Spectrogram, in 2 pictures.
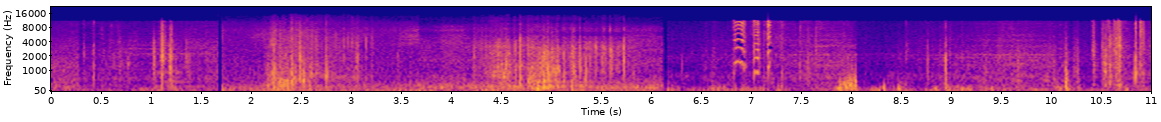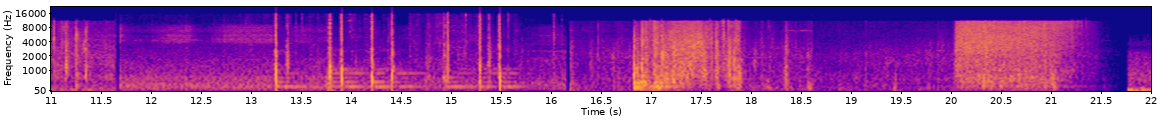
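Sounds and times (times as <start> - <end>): wafers crunching: 12.9 - 16.2.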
